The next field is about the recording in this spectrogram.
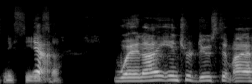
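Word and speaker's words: Nicieza: off of the recording i asked him how to pronounce his name and that's what he told me is nucia when i introduced him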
